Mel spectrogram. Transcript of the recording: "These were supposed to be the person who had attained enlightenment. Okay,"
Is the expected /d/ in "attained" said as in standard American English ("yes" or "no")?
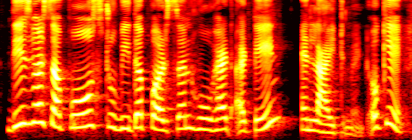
yes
